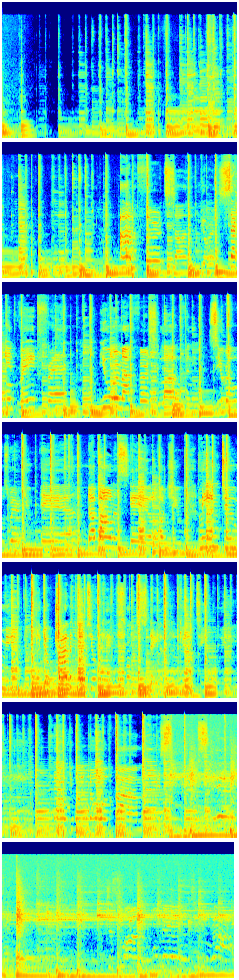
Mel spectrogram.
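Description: Strummed guitar with a man singing an original song. Near the end the music changes, with steady low bass notes coming in.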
